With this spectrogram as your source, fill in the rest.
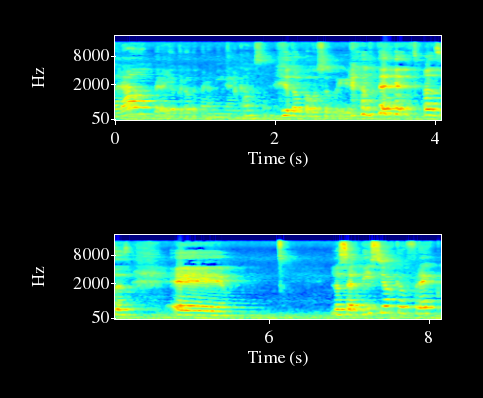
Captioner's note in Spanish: risas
